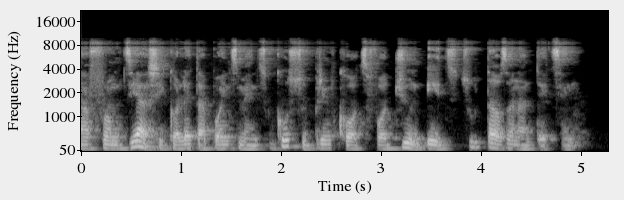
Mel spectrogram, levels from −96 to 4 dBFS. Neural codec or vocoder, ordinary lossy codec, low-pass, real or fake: none; none; 9.9 kHz; real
